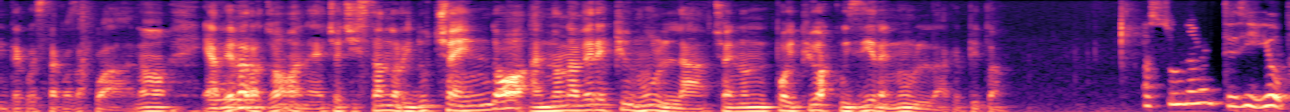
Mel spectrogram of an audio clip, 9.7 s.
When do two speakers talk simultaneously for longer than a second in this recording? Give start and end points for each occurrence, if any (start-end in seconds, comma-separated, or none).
none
